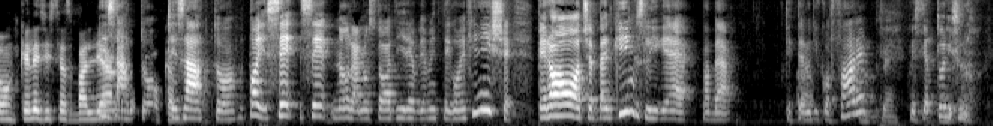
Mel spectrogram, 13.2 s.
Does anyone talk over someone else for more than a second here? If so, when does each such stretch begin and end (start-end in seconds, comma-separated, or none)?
1.3-2.6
